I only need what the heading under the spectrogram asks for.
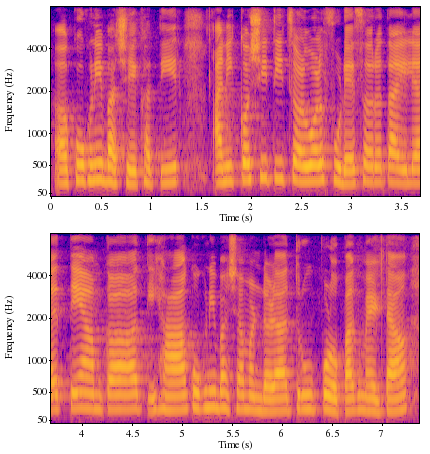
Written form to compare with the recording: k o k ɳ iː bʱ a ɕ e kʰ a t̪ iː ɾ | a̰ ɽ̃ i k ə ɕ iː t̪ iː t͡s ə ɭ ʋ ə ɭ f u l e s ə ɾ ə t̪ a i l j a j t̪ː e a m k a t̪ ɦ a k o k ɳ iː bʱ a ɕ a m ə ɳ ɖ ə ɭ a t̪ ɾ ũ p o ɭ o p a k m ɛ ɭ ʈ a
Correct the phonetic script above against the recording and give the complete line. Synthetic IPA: k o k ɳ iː bʱ a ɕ e kʰ a t̪ iː ɾ | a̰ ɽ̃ i k ə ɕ iː t̪ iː t͡s ə ɭ ʋ ə ɭ f u ɽ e s ə ɾ ə t̪ a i l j a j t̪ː e a m k a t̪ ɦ a k o k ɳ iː bʱ a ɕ a m ə ɳ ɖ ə ɭ a t̪ ɾ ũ p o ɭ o p a k m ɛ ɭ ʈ a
